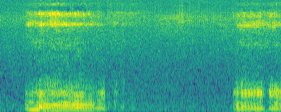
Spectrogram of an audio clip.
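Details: Masya, a sleeping French Bulldog, snores in two long rattling bouts, each a low buzzy rumble with a faint nasal whistle riding above it, separated by a quiet pause of nearly three seconds in a calm indoor setting.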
